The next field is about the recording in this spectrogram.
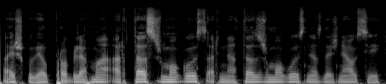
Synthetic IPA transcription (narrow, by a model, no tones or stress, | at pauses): ɐ̰ɪʃkʊʋʲeːlˠpɾoːbʲlʲɛmɐʔɐ̰rt̪ɐsʒmoːɡʊsɐ̰rnʲɛt̪ɐsʒmoːɡʊsnʲɛsd̪ɐʒʲnʲɛʊsʲɛɪ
